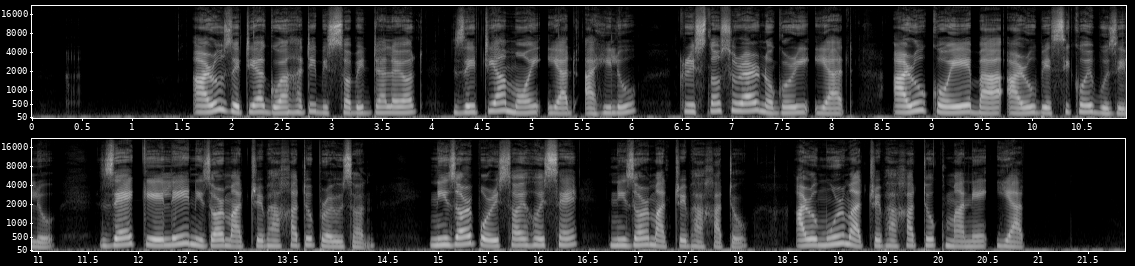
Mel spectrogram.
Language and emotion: Assamese, neutral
